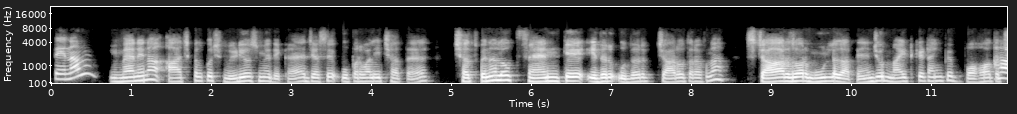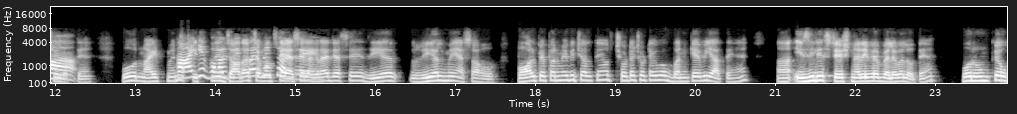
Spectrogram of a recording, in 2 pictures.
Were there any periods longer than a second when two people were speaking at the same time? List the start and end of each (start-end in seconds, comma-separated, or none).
13.5-15.3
